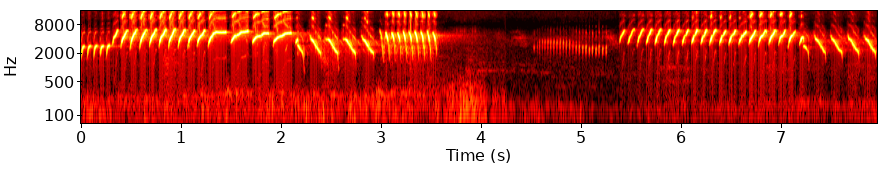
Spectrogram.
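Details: Song of a canary: rapid high trills and downward-slurred whistles with a short buzzy burst, a near-silent pause, then a soft low note and a fresh, fast, ringing trill.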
